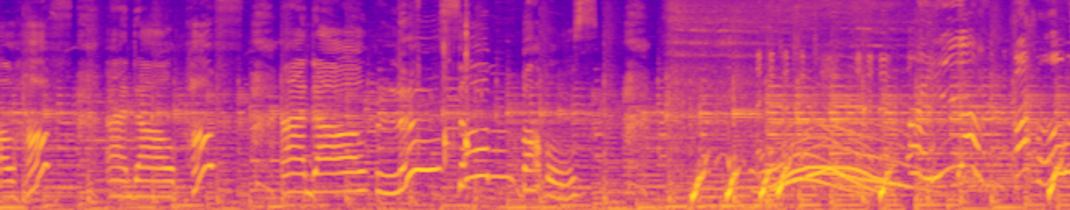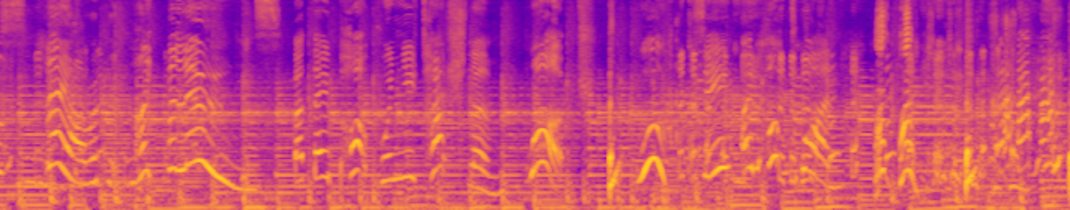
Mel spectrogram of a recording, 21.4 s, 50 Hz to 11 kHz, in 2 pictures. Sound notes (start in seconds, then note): 8.2 kids gasping and laughing; 17.0 kids laughing; 19.4 barks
